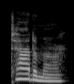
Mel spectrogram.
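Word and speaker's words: Tadema: h a n strawn t a d e m a tatamar accent on first syllable t o l l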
